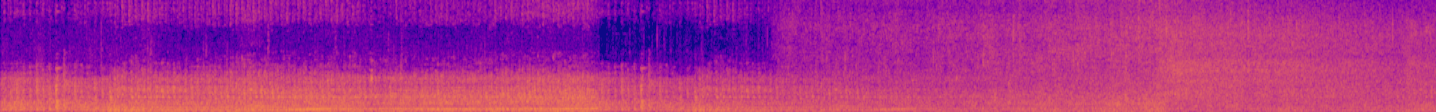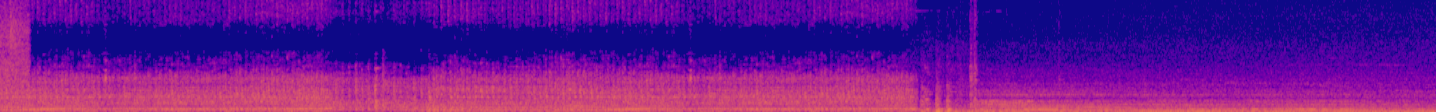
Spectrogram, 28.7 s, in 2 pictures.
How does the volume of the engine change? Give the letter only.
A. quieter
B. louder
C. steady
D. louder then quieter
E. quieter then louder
A.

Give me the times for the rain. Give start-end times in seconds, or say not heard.
0.0-14.7.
